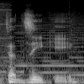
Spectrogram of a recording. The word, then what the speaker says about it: tzatziki: as we all know that it's pronounced tzatziki, then we're good.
